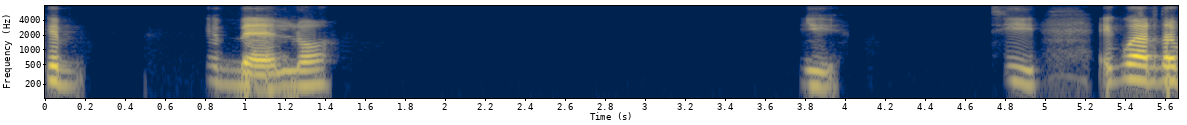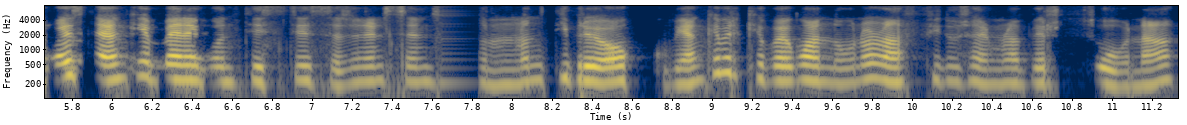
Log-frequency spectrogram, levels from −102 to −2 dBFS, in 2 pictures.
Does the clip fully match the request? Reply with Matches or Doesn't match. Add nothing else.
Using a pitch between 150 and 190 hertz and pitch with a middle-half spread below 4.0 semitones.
Doesn't match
